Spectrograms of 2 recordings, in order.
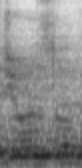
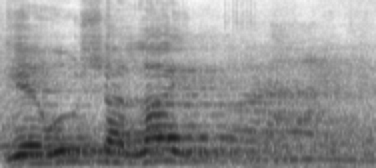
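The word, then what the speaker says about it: ירושלים: It says, it doesn't say Jerusalem, it says Yerushalayim. You know, the way we spell it.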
